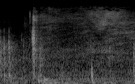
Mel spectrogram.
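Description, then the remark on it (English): A chair creaks and groans under shifting weight as someone nearly falls off it, a brief strained rubbing noise with a couple of sharper squeaks, fairly loud, with no voices. “Whoa, this chair.”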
